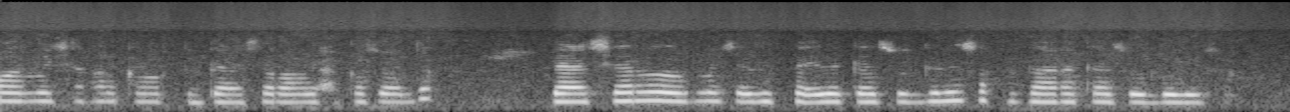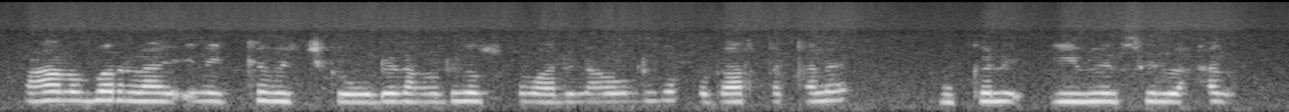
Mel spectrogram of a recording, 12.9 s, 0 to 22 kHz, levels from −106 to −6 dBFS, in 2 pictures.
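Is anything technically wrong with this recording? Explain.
Yes. Noise suppressor artifacts run throughout. The suppressor lowers the room noise by about 17 dB frame by frame, so the noise sinks between words and rises under them.

Speech cut by the noise suppressor occurs at 0.28–2.1 s, 3.97–6.16 s, 8.67–10.48 s and 12.05–12.49 s. The suppressor mistakes quiet speech for noise and turns it down by up to about 16 dB in the first three stretches and about 13 dB in the last. Each stretch has roughly a fifth to half a second of swallowed sound, seen as abrupt notches in the waveform envelope.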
